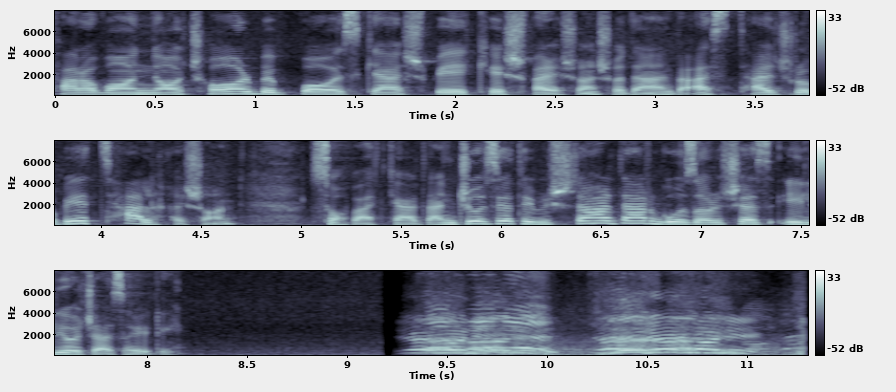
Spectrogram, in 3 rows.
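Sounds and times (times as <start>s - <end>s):
speech: 0.0s - 8.3s
refugees shouting at border: 9.3s - 11.3s.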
